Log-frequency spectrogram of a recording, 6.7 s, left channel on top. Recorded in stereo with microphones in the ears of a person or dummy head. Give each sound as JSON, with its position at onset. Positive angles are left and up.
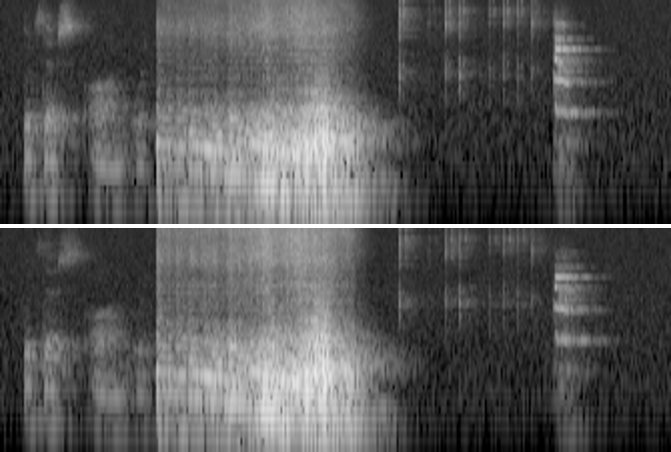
{"t": 0.2, "sound": "footsteps", "side_deg": 15, "distance_m": 3.0}
{"t": 1.6, "sound": "tape being pulled", "side_deg": -35, "distance_m": 0.7}
{"t": 4.0, "sound": "cutlery clinking", "side_deg": 15, "distance_m": 1.8}
{"t": 5.5, "sound": "a cat meowing", "side_deg": 40, "distance_m": 2.5}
